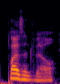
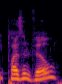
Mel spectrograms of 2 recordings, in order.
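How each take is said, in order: First: Said in the usual way. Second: Pleasantville with a raised, rising questioning end; unsure, questioning. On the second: Real, not acted. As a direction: try out Pleasantville as a higher-pitched question. Checking a half-remembered town name.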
